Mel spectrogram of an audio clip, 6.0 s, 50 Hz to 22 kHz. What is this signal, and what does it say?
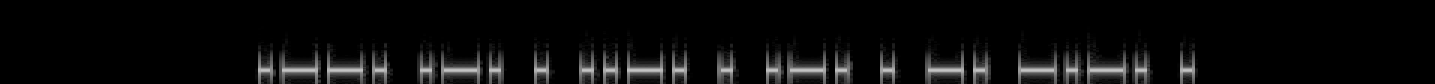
Morse code, heard as a keyed tone, about 25 wpm, 700 Hz. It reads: PREFERENCE
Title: Top 1251-1500 Words 25wpm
